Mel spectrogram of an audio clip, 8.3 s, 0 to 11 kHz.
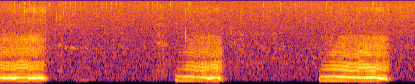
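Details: Male cat snoring while sleeping: three slow, buzzing, voiced snores about three seconds apart, roughly 20 a minute.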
